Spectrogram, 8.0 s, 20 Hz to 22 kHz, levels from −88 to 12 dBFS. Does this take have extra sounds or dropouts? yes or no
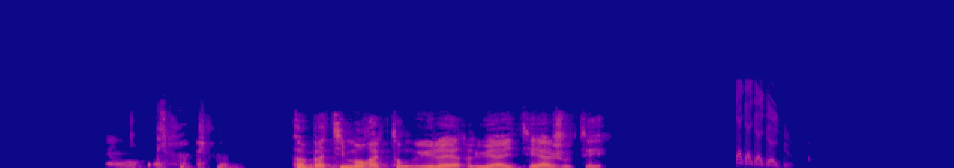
yes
